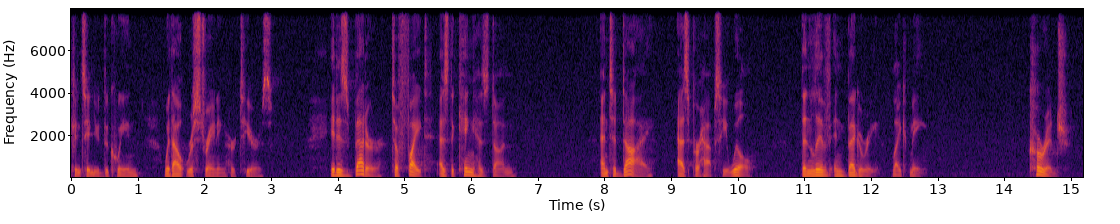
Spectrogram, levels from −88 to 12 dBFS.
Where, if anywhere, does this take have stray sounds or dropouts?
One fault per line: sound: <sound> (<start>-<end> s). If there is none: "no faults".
no faults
